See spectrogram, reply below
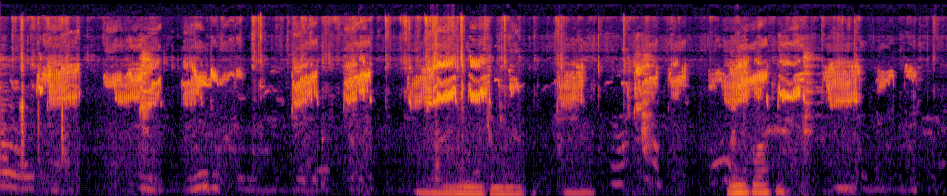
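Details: Several black francolin chicks peeping: clusters of high, thin chirps repeated in short bursts with brief gaps, while a man's low voice speaks twice underneath.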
